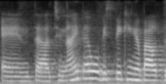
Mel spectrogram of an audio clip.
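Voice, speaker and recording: A woman with a Bulgarian accent speaks at a moderate pace and a fairly low pitch. Audible room echo and noticeable background noise surround her voice. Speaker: psychotherapist. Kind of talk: talk to an audience.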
